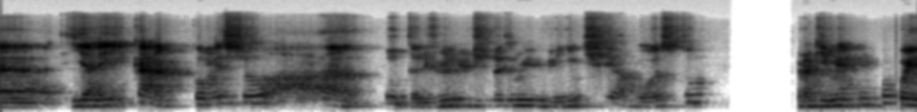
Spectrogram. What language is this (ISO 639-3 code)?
por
